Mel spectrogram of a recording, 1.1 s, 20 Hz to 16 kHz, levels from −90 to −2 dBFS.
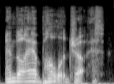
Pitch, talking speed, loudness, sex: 135 Hz, 155 wpm, -18 LUFS, male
